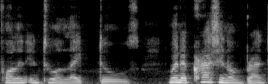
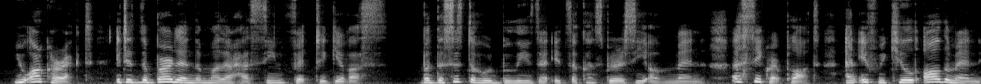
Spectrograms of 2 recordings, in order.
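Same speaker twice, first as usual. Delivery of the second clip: plain reading voice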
